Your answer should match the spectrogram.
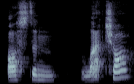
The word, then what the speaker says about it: Austin Latchaw: your book that you mention quite often is Austin Latchaw.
